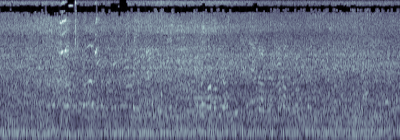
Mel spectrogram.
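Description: Voices of men and women chatter at a distance.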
